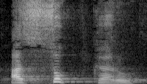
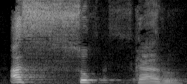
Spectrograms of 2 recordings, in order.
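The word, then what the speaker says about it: السكر: As-sukkaru. Put a shadda on kaf also. And do the justice of shadda. As-sukkaru.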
